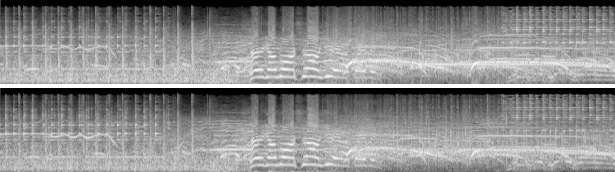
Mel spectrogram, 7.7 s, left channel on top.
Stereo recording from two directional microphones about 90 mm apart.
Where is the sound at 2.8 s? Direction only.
20° right (ahead or behind).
